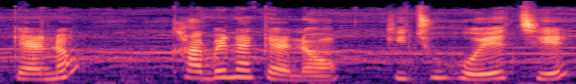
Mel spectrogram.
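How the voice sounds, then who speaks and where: A high female voice from an actress playing a concerned, gently bossy teacher. It is audio-story drama, with music running softly behind. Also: slow pace. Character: caring, insistent young female university teacher. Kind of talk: Bengali audio story acting. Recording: music bed under the voice.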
